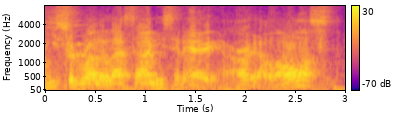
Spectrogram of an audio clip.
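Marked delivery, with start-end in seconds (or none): 1.4-2.9 low, slow country drawl; big country accent. Retold or imitated. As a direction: imitate a country stranger, stretched slow and low. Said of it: "With that big country accent".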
